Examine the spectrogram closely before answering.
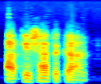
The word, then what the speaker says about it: Atichartakan: I'm going to mess up your last name, so you got to help me with the pronunciation. Atichartakan. Atichartakan.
